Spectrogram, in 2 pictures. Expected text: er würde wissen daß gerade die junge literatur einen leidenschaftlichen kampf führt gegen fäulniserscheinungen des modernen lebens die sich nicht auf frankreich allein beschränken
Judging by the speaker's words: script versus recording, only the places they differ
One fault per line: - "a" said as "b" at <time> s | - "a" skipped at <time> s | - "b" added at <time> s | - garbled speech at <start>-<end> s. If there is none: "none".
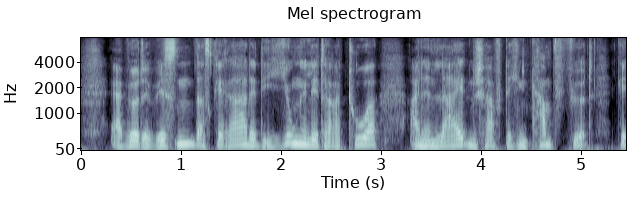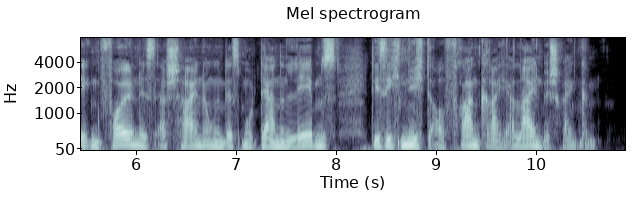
none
